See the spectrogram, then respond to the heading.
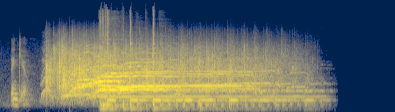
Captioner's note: applause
